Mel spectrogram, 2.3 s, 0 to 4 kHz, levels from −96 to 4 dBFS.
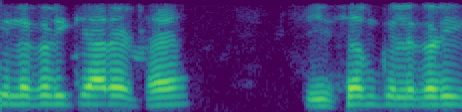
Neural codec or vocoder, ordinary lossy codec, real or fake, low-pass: none; none; real; 3.6 kHz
